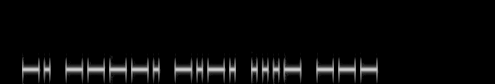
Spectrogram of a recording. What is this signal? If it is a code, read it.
Morse code, heard as a keyed tone, about 22 wpm, 700 Hz. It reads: N9CVO
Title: USA Call Signs - 5 Characters - Repeated 3x - 22wpm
